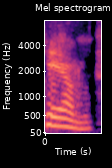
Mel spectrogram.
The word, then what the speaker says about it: Kahm: It's Kahm, but that's pretty Kahm.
